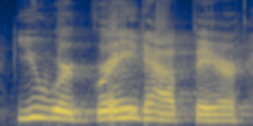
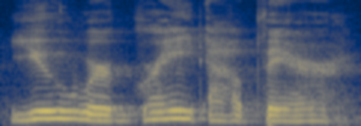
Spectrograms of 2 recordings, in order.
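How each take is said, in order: First: Louder, ringing out; proclaimed praise. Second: Slow, gentle and a little softer; tender praise. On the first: Acted. Preacher voicing God to his daughter, proclaimed loudly. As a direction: declare it boldly to the whole church. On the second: Retold or imitated. Father comforting his boy off the field, slow and tender. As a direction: let each word settle slowly to reassure.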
